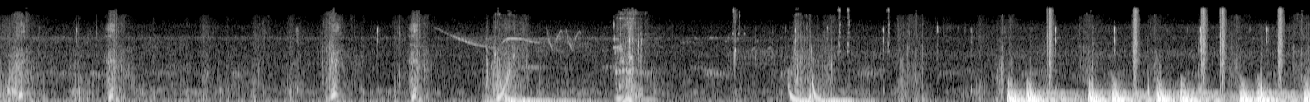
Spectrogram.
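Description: Short game sound effects click and pop.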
